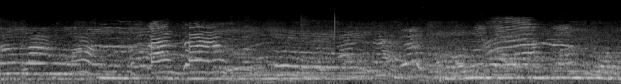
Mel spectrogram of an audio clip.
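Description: A female singer singing a Bengali gazal through a microphone, holding long, steady notes, while many children's voices chatter and call out over it, loudest about a second and a half and five seconds in.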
